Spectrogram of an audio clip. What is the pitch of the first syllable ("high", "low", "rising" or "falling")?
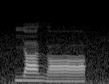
high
